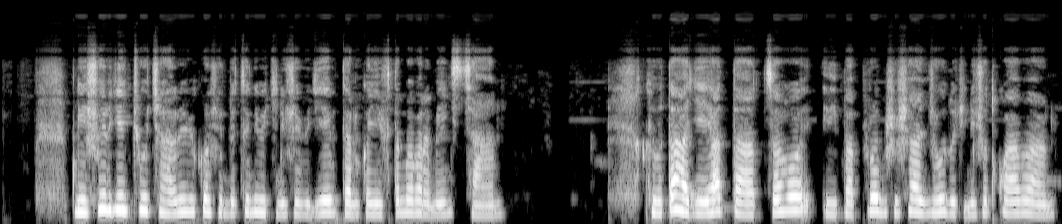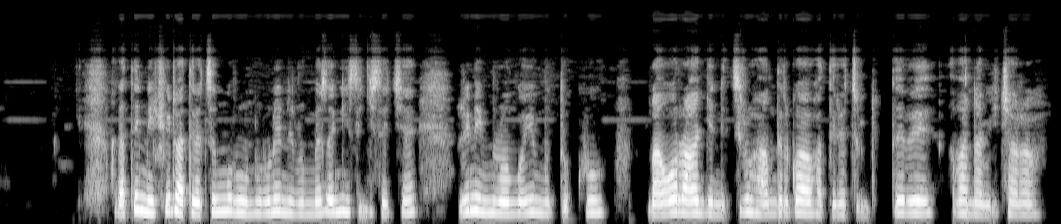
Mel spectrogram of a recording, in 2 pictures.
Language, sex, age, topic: Kinyarwanda, female, 18-24, education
